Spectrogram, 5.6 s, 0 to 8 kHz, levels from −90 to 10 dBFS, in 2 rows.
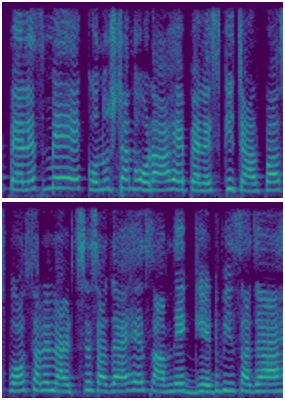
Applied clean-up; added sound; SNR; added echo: none; none; none; none.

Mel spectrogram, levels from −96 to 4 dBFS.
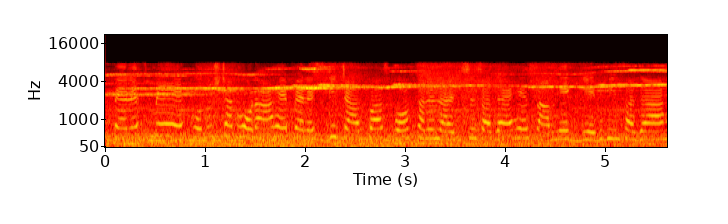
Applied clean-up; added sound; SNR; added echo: none; Subway, metro, underground; -3 dB; none.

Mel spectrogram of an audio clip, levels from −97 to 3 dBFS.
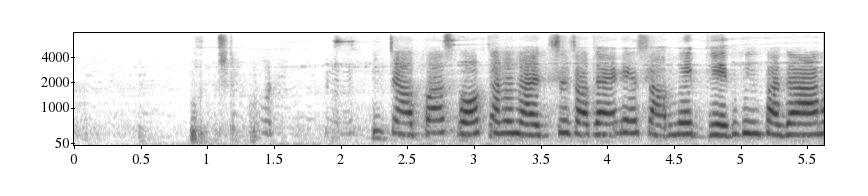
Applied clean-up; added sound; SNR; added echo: neural mask model DeepFilterNet 3.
